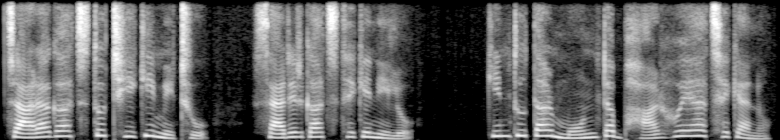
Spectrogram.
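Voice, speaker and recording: A woman's voice: fairly high pitch, lively intonation, normal speed, darkish tone, no echo, clean studio sound. A woman reading scripted narration for a children's cartoon story.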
